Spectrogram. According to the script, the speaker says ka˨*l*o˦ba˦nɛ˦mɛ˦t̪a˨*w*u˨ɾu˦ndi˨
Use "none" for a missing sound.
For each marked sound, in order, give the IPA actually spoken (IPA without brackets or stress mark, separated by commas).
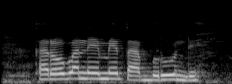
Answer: ɾ, b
